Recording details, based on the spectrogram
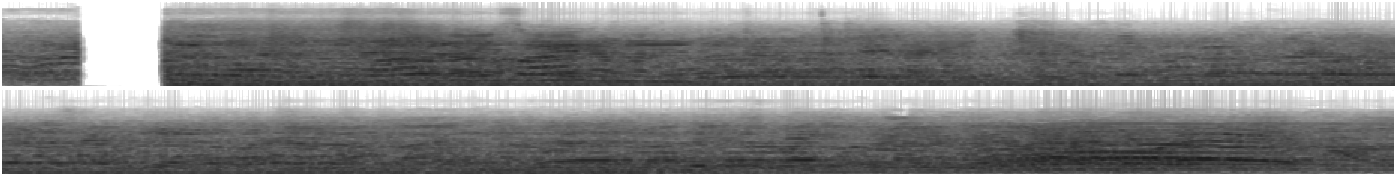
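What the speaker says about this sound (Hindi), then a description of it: "सब जगह बहुत ज्यादा ही भीड़ है।" Dense crowd chatter at a busy Hindu temple, many overlapping voices forming a constant close hubbub, with nearby people talking over it.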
